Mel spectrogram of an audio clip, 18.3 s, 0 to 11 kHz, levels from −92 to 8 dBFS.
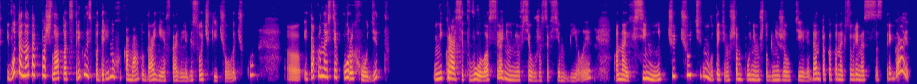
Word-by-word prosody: И - - -1
вот 465 0 +3
она 360 -1 +8
так 385 0 +2
пошла, 320 - +4
подстриглась 230 - +1
под 370 - -4
Ирину 265 +11 +1
Хакамаду. 190 -3 -2
Да, 165 -1 +2
ей 175 -5 -1
оставили 155 -2 -5
височки 180 - -5
и 300 - -7
челочку, 370 0 -8 0.6
э, - - 0
и - - -5
так - - +3
она 325 -2 +7
и - - 0
с 295 - -8
тех 280 -2 +1
пор 250 -1 +7
и - - +3
ходит. 185 - -3 0.9
Не 210 +4 +3
красит 220 -6 +3
волосы, 175 -1 +2
они 235 -5 +2
у - - -1
неё 170 -1 -3
все 165 +1 -4
уже 155 0 -7
совсем 155 -1 -8
белые, 140 - -6 0.4
она 190 -1 +2
их 160 0 -6
синит 195 -1 +2
чуть-чуть, 365 +3 -1
ну 310 -4 +1
вот 180 -6 -7
этим 185 -4 -1
шампунем, 185 -1 -2
чтобы 170 -2 -9
не 175 +1 -2
желтели, 165 -2 -4
да. 205 0 +2
Но 215 - -3
так 190 0 -4
как 195 0 -4
она 190 -2 0
их 175 - -9
всё 185 +2 -7
время 190 -2 0
с 175 0 -9
состригает 215 - 0
195 Hz, 185 wpm, -22 LUFS, 170-250 Hz, 0.9 s, она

